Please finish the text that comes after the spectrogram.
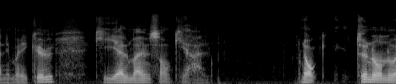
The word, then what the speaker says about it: chiral: Et donc, ça ne se prononce pas comme chi, mais plutôt comme si c'était un K avec un I, chiral.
